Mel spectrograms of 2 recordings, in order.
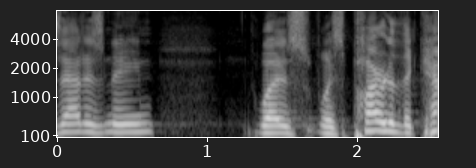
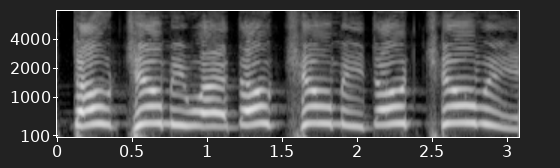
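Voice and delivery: high, loud panicked pleading; begging, crying; 14 semitones higher, 7 dB louder than usual. Retold or imitated. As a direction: beg for your life in a high cracking voice. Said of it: "and he's crying".

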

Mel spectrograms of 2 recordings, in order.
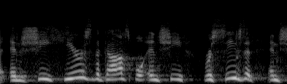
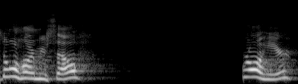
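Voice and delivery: louder, higher acted shout; urgent calling out; 4 semitones higher, 7 dB louder than usual. Paul to the jailer about to harm himself, calling out urgently. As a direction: call out to stop someone in time.

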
